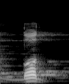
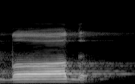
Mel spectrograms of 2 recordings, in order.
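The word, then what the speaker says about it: ضاد: kita membahas huruf Dod nama dia apa E kita tahunya do ya nama dia Dod pakai lagi ya Jadi kalau dibahasakan Dun Nah begini dibaca Dod ya Nah kitaahunya D kalau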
